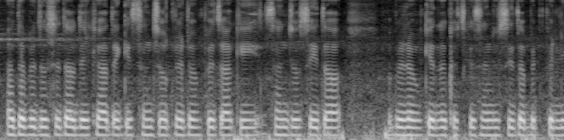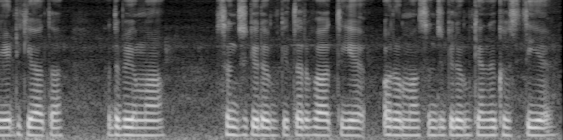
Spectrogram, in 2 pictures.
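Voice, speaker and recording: A woman's voice: sits low, dark tone, slight background noise. A woman narrating a romance story in a loose, repetitive storytelling manner.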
